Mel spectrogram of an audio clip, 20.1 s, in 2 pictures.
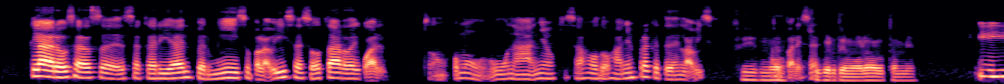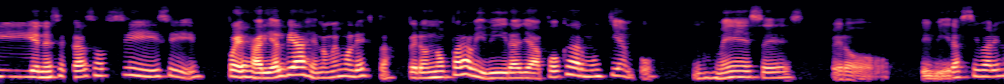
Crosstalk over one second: none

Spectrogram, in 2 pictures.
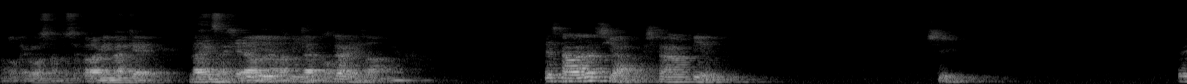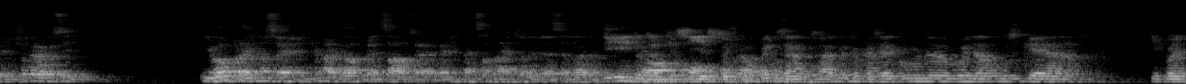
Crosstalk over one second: present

